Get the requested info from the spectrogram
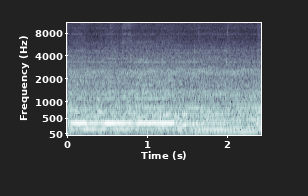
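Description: Distorted electric guitar, a Gibson Les Paul through a Marshall MG30CFX amp, playing one sustained lead note that slides down into place at the start, holds, and then slides up to a new pitch about a second and a half in.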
